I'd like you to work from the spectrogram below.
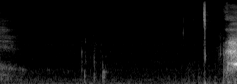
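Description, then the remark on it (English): Someone sipping a drink: a few soft, wet mouth clicks and a quick gulp, then a sharp click and a short burst of breathy noise at the end. No one speaks. “I need to have a sip. My mouth's really dry.”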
